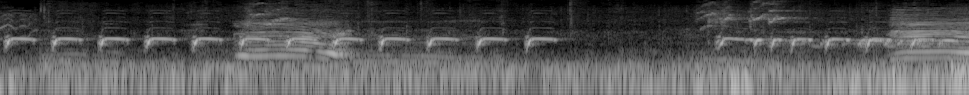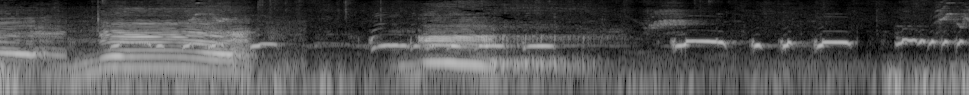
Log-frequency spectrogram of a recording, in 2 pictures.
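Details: Tame village cattle on their morning walk to a green pasture let out a series of rich, wavering moos, some overlapping. A bird's rapid, repeated hooked whistles run before and after the lowing.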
